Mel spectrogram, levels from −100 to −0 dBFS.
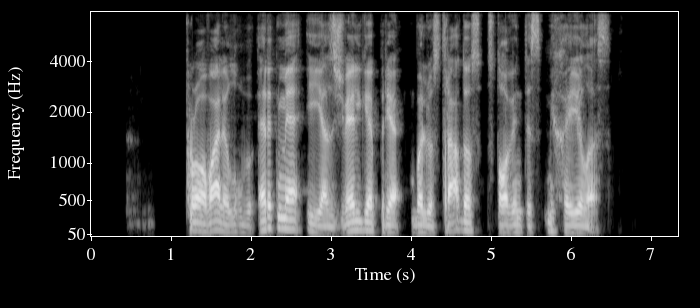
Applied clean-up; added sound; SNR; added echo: none; none; none; none.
